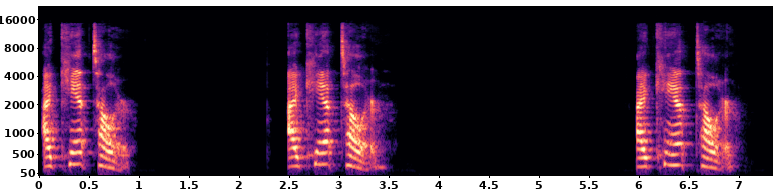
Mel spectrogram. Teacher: when we have a T at the end of the word it is very common to cut it we don't pronounce it · We don't pronounce it, which is why there's a difficulty with the word can, C-A-N, and difficulty with the word can't, C-A-N-T. Because when we say can't, we don't actually pronounce that T.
